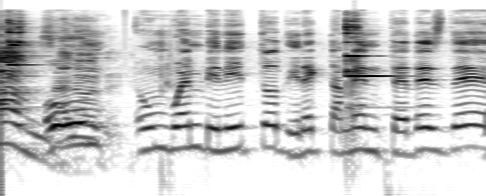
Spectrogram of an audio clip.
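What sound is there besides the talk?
wine glasses clinking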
